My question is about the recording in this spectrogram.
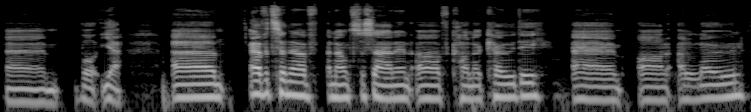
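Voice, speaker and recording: A young man hosting a casual fan vlog, his voice going hoarse, rambling with many fillers and restarts. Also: mid-range voice, takes it slowly, darkish tone, dry recording, studio quality. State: losing his voice. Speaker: fan channel host.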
